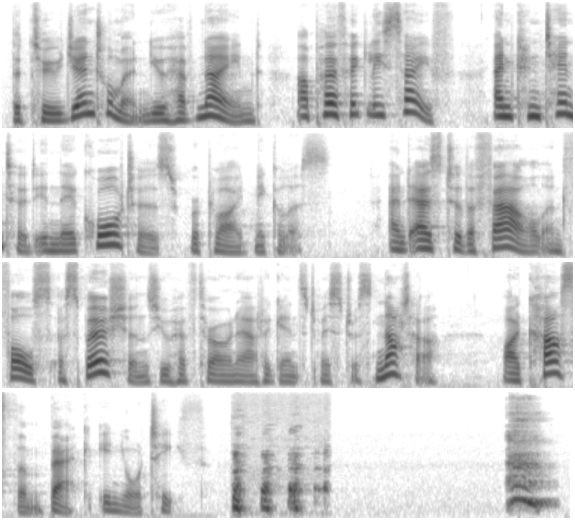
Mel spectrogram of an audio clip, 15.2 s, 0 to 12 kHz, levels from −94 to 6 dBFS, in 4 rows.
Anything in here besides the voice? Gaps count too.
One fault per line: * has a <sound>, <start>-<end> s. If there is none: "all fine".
* has a laugh, 12.9-13.6 s
* has a throat clearing, 14.8-15.1 s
